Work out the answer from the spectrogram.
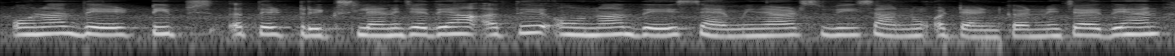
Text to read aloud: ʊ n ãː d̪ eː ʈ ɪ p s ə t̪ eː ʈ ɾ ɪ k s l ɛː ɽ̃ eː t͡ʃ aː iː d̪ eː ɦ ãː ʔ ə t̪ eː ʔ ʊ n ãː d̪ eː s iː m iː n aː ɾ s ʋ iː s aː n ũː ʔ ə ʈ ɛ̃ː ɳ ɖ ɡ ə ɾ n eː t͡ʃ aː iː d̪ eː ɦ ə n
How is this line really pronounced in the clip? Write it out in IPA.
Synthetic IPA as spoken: ʊ n ãː d̪ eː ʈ ɪ p s ə t̪ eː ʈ ɾ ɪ k s l ɛː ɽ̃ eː t͡ʃ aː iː d̪ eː ɦ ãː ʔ ə t̪ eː ʔ ʊ n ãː d̪ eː s ɛː m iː n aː ɾ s ʋ iː s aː n ũː ʔ ə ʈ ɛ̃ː ɳ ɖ k ə ɾ n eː t͡ʃ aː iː d̪ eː ɦ ə n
